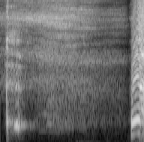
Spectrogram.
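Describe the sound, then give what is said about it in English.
Close to the microphone, a person who has just lit up and smoked takes a short catch of breath that gives way to a long, raspy exhale, then a sudden loud, harsh cough bursts out at the end. “Coughing to the mic.”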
